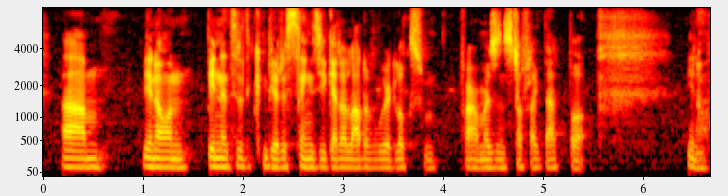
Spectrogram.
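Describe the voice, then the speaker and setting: Monotone, flat intonation marks this man's very fast speech, on a very clean recording with a silent background. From Ireland, County Kilkenny, southeast. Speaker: game studio community manager. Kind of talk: podcast interview. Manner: hesitant, many fillers.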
